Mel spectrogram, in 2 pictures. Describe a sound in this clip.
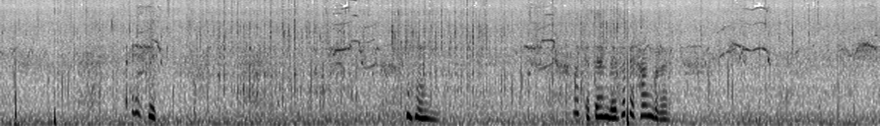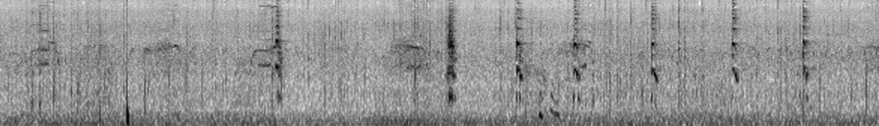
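Cygnets peep softly and repeatedly close by.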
